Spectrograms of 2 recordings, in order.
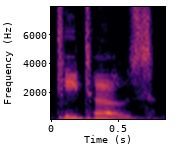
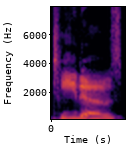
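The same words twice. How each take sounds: First: The middle T is crisp and over-enunciated. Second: The middle T is soft, not sharply pronounced. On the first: The speaker calls it wrong. "Over enunciating the T in Tito's" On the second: The speaker calls it right. "the vodka brand is called Tito's"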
